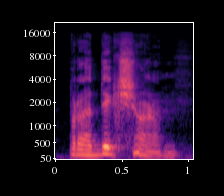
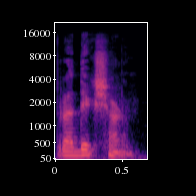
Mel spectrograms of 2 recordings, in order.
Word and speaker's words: pradakshina: In the Indic tradition in Sanskrit, this is called pradikshanam or pradakshina, but it's correctly pronounced pradikshanam.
